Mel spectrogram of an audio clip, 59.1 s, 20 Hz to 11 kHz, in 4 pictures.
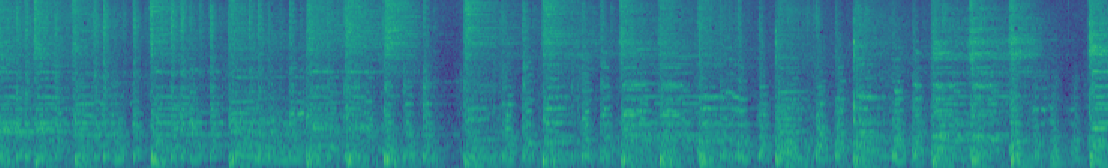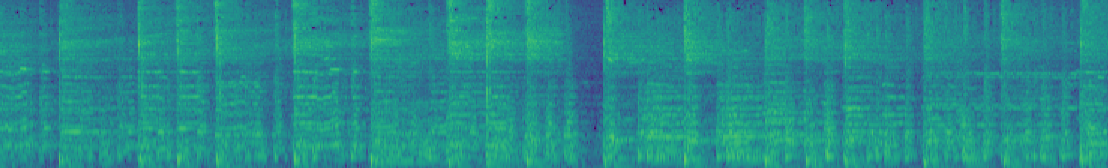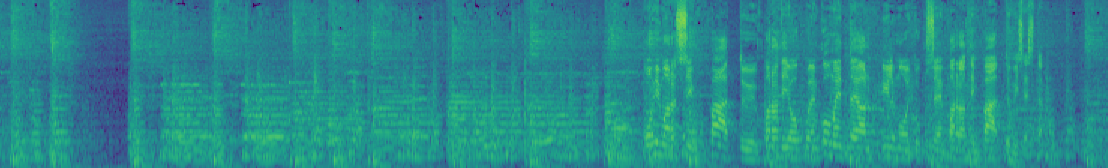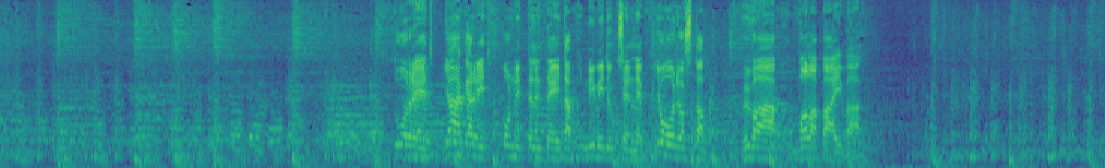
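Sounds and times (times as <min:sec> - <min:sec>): military brass band playing a march: 0:00.0 - 0:59.0.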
